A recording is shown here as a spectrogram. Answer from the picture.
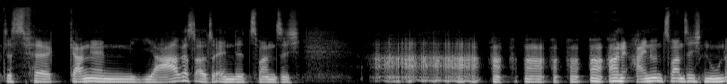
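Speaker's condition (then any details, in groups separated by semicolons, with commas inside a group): Stuttering, severe; fairly strong stuttering symptoms by own account; audible blocks and repetitions during recording; sudden blocks, word and part-word repetitions, phrase repetitions, filler sounds; blocks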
